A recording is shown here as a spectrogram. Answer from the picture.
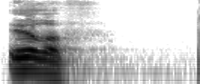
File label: "Eghaf", Touareg; Tete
